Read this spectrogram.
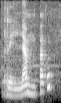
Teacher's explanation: Pero si aplico la ley del acento final, voy a revisar la última palabra, relámpago, donde lleva la mayor fuerza de voz, lam, muy bien, y ocupa el antepenúltimo lugar de la palabra y eso la convierte en una palabra esdrújula.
